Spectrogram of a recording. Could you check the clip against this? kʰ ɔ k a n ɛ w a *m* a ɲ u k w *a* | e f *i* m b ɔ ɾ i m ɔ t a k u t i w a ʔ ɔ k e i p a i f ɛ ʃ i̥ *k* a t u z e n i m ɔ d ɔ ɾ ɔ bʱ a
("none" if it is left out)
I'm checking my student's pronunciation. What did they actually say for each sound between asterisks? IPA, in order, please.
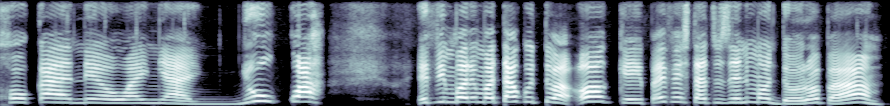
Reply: ɲ, a, i, t

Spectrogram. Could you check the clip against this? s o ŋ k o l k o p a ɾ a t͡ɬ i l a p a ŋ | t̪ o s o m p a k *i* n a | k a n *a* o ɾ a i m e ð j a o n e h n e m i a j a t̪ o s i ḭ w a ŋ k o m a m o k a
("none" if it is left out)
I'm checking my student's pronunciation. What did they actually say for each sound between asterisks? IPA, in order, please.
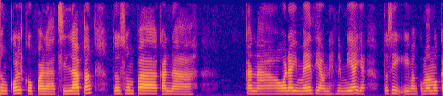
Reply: a, a

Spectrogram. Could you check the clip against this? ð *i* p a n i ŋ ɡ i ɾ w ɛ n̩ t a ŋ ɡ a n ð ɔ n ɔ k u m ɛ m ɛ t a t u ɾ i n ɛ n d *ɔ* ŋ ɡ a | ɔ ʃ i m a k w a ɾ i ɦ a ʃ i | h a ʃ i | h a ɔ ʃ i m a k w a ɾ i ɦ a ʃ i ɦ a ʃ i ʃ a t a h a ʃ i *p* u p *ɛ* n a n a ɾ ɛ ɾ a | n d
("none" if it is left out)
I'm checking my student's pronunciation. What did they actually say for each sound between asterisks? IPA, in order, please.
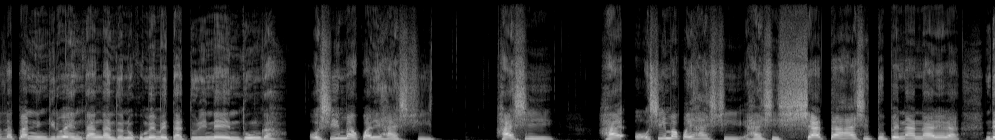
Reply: a, u, t, ɛ

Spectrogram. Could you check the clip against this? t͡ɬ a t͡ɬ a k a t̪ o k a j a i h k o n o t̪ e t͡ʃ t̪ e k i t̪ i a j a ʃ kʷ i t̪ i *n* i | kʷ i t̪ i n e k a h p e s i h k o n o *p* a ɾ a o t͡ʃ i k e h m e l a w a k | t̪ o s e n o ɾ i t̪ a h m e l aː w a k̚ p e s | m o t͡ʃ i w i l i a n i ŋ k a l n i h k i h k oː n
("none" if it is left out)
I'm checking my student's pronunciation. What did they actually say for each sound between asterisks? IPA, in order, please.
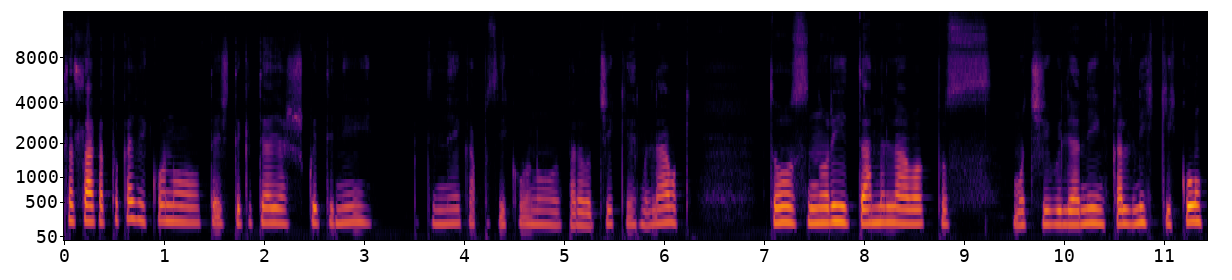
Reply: n, p

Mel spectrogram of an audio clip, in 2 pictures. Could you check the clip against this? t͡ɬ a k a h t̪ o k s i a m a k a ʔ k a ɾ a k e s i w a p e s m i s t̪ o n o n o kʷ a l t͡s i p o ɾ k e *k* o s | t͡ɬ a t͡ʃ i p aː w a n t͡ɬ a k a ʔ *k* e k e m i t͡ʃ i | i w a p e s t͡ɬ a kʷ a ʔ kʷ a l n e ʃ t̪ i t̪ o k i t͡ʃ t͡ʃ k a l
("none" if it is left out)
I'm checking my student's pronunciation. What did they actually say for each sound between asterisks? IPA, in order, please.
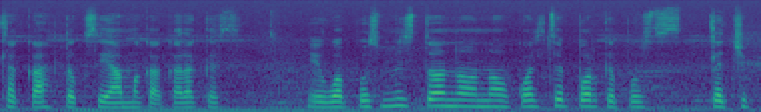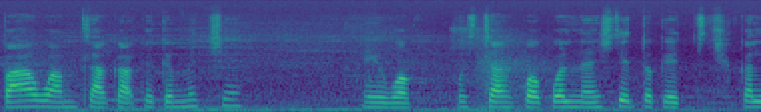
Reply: p, k

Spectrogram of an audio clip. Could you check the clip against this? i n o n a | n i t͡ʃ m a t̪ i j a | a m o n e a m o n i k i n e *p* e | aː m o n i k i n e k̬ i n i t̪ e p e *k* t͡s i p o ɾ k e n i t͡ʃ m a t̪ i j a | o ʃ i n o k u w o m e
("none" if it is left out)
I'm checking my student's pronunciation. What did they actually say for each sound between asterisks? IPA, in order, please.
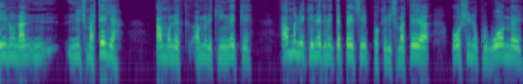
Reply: k, none

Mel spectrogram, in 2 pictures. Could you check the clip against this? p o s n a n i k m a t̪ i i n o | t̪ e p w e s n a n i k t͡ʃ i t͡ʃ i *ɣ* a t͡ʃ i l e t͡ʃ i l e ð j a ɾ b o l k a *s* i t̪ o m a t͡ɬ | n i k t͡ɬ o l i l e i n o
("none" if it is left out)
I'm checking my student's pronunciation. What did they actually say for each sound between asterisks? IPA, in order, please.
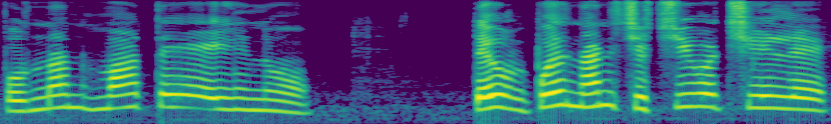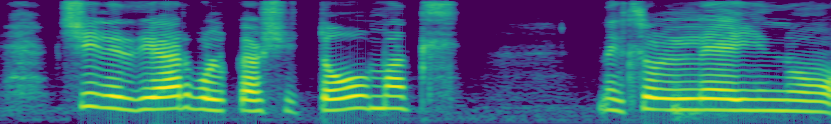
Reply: w, ʃ

